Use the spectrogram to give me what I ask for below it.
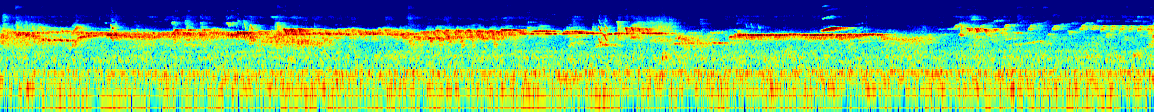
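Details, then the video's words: Home canary in full song: long rolling high trills and warbles, a sustained whistled stretch, then a sharp rising note near eight seconds before the song softens. "canary bird - canary singing - canary sounds - canary singing at home"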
